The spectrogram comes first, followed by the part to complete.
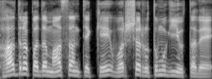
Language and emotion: Kannada, neutral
